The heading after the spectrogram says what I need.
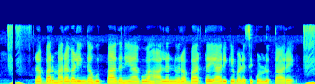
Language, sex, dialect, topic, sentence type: Kannada, female, Mysore Kannada, agriculture, statement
